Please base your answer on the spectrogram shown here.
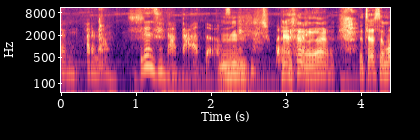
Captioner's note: walter chuckles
